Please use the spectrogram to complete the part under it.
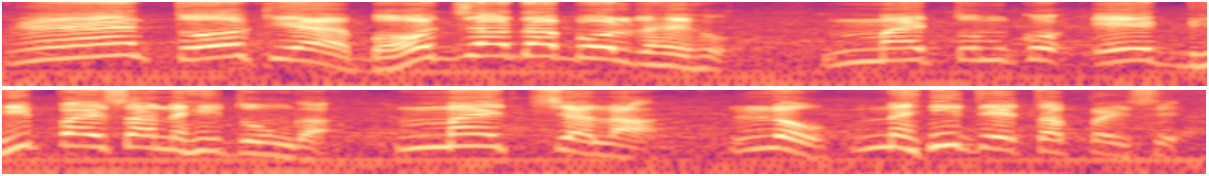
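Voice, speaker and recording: A man's voice: very high voice, very animated, slow pace, sharp tone, soft background music, exaggerated voice. A man playing a scheming, spiteful village cheat in a cartoon, argumentative, blustering and insistent. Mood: belligerent. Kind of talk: Hindi cartoon moral story acting.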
